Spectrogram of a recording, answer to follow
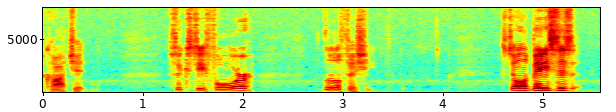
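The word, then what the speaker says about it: Crochet: And yes, it's pronounced Crotchet.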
